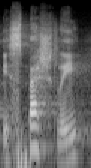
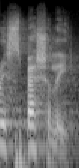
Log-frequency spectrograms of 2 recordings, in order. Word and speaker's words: especially: The word especially is pronounced as especially or especially with a schwa after the sh sound.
